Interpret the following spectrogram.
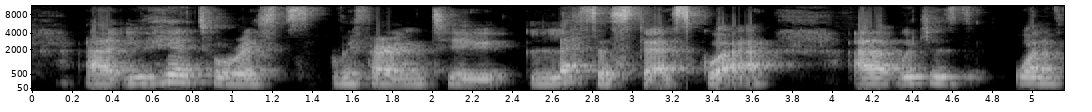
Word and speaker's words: Leicester: sites in London and it kind of makes sense to pronounce both the C and the s because they are both in the word but actually only the S sound is pronounced so it's not less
